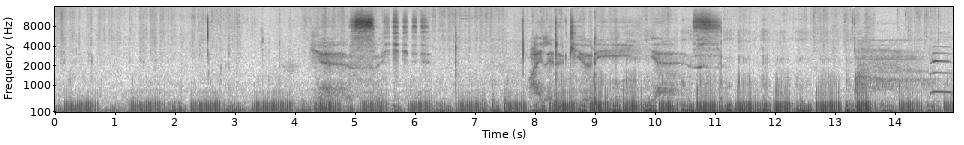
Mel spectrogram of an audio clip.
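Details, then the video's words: Pet cat purring steadily with a low pulsing rumble throughout, while a person whispers softly nearby and light tapping and rustling sounds occur indoors. "my purring MINI Cat"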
